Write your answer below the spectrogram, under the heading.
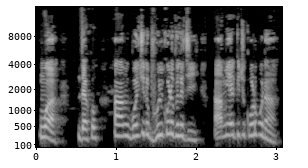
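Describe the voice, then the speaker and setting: A woman's voice: high-pitched, very fast. A woman voicing a meek, henpecked husband in a comedy cartoon, pleading and placating.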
